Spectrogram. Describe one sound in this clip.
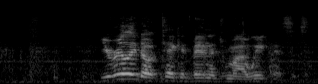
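A young man shouts loudly outdoors.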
